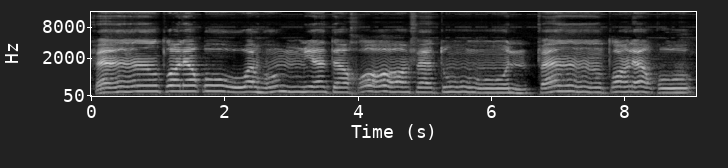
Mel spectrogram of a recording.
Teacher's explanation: فا کو نون کے ساتھ ملا کر نون پر اخفا کریں گے، طا اور قاف دونوں کو موٹا پڑھیں گے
